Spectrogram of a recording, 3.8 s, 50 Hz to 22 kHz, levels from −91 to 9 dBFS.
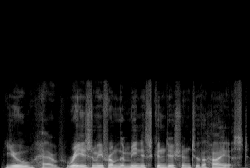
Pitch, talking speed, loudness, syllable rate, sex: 100 Hz, 175 wpm, -20 LUFS, 4.6 syllables/s, male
